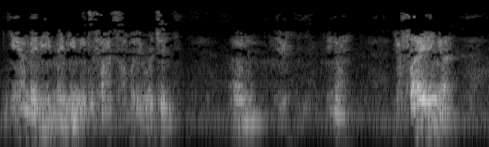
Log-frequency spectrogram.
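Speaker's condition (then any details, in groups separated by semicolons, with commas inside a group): Tracheotomy; tracheotomy for 4 years, 8 surgeries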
